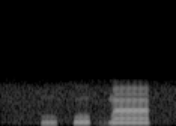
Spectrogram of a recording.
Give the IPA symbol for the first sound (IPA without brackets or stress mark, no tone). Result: u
